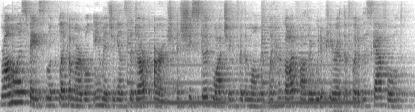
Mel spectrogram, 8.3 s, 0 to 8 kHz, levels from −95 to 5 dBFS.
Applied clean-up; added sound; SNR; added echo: none; Electric guitar / Bass guitar; 11 dB; reverberation time 1.0 s.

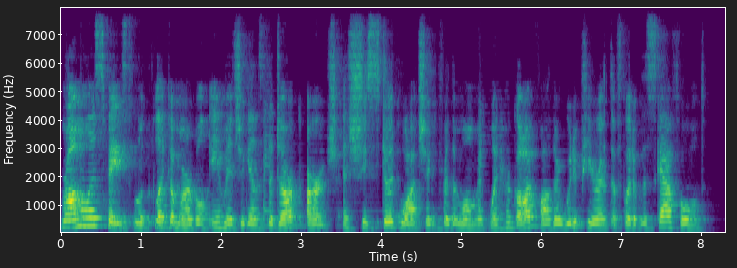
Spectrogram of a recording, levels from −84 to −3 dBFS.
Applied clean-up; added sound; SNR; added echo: neural mask model DeepFilterNet 3.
